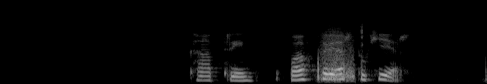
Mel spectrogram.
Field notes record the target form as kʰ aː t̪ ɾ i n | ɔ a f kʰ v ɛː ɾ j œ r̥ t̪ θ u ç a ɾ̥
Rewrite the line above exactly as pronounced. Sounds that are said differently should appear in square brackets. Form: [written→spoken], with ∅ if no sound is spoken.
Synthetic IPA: kʰ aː t̪ ɾ i n | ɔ a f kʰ v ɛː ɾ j [œ→ɛ] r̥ t̪ θ u ç [a→ɛ] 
